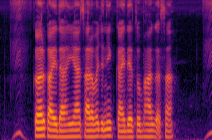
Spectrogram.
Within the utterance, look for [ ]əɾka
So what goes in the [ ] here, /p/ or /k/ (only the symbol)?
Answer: k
